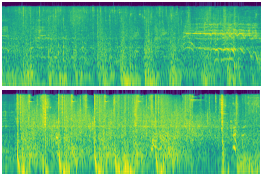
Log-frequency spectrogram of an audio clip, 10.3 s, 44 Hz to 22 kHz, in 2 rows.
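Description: Horse in Battlefield 1 multiplayer, with hooves clip-clopping close by and a whinny, all amid bursts of battlefield gunfire and someone talking over the action.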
